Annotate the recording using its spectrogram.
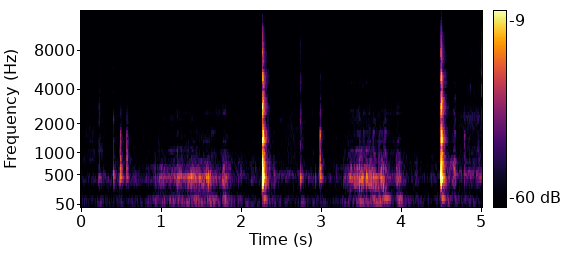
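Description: A bone folder scrapes along a groove in a scoring board.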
